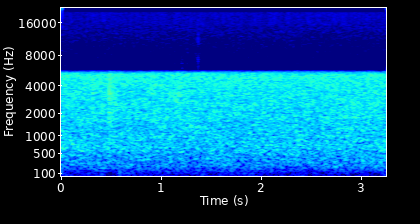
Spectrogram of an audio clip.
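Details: Even rushing noise like flowing water or surf fills the recording, with no animal sound.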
